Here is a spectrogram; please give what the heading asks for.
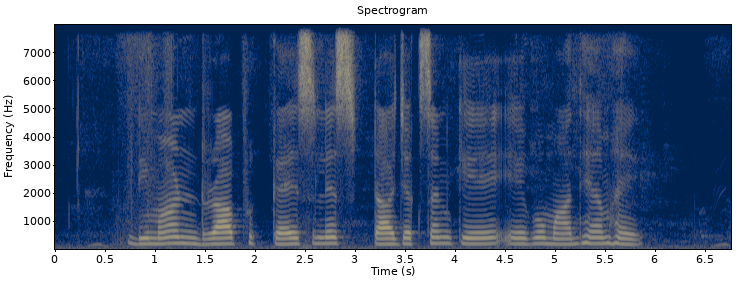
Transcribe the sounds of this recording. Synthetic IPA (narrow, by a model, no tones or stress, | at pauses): ɖɪmaːɳɖɖɾaːpʰkɛːɪslɪsʈaːɾd͡ʒəksənkeeːɡomaːd̪ʱjəmɦɛː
